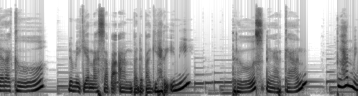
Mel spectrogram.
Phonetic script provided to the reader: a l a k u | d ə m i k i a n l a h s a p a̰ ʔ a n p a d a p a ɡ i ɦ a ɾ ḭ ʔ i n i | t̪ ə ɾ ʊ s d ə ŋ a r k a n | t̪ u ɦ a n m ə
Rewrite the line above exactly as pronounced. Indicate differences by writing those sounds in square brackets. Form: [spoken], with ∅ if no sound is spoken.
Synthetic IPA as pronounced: a [ɾ] a k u | d ə m i k i a n l a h s a p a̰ ʔ a n p a d a p a ɡ i ɦ a ɾ ḭ ʔ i n i | t̪ ə ɾ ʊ s d ə ŋ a r k a n | t̪ u ɦ a n m ə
